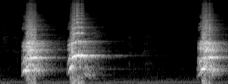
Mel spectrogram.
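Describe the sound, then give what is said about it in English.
A puppy barks three times, two sharp yaps in quick succession, then a short pause before a third. The barks are loud and clear, with no talking. “I think Puppy here is trying to say that AP's got nothing left.”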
